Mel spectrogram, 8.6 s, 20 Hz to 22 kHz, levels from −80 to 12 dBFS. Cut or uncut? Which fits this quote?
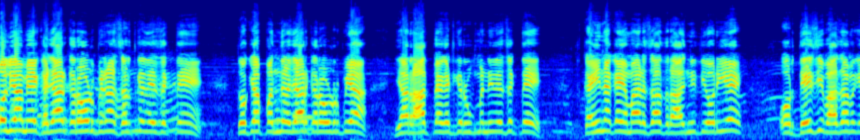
uncut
